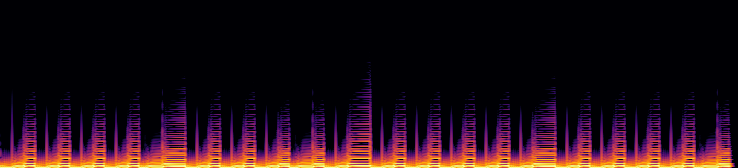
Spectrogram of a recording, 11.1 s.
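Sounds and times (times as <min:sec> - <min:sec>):
drum and bass music: 0:00.0 - 0:11.0.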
